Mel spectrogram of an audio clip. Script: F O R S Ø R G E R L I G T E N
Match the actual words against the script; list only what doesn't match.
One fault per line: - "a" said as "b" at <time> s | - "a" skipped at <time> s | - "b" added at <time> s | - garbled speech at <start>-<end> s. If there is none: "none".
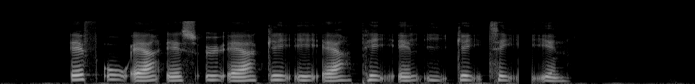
- "P" added at 3.6 s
